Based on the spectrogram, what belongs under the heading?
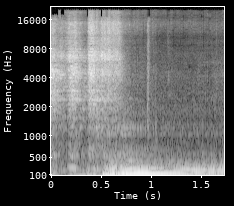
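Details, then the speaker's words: C5 Corvette V8 after valve cover gasket work; it also overheats in traffic. A short whirring crank, then it catches into a deep rumble with a weird new noise on cranking, cause unknown. Abnormal noise on cranking. "And it's got this weird noise when you crank it now. So not quite sure what that is."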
